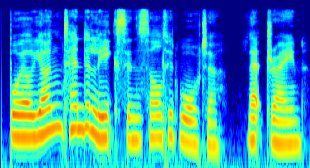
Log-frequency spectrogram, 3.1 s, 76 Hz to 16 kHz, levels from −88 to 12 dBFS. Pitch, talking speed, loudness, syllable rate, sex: 205 Hz, 175 wpm, -17 LUFS, 4.4 syllables/s, female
